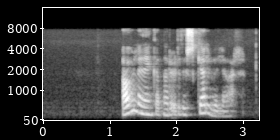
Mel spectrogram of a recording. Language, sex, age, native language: Icelandic, female, 50-59, Icelandic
